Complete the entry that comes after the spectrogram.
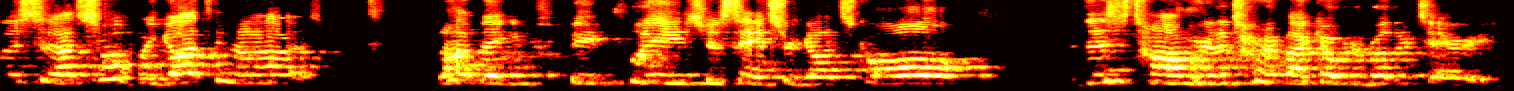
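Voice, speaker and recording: A man preaching an emotional revival sermon, shouting and pleading with tears in his voice. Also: very high voice, normal speed. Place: church hall. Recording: echoey church room from far off.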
